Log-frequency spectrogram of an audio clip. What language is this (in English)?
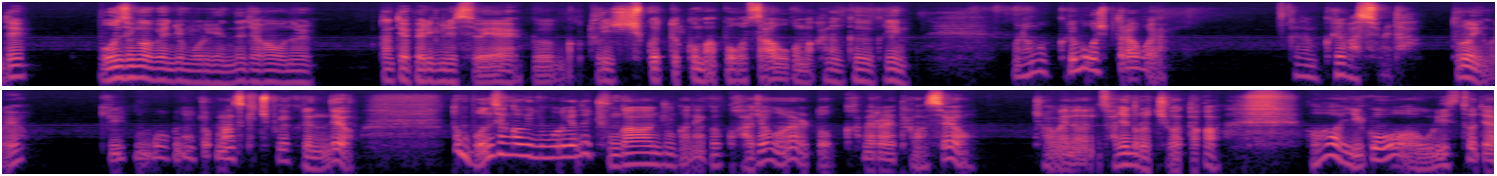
Korean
